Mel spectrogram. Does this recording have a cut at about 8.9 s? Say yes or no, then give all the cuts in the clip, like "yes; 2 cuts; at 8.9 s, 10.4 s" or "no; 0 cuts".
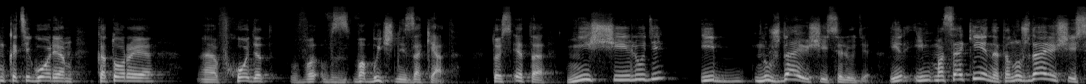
yes; 1 cut; at 8.9 s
